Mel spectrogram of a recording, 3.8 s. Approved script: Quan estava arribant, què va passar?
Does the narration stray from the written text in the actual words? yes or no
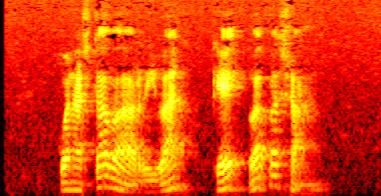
no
